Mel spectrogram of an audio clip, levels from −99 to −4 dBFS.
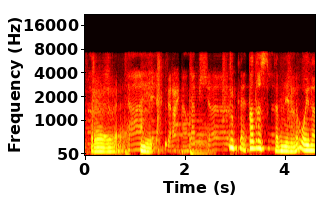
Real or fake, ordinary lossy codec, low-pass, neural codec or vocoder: fake; none; 7.2 kHz; codec, 16 kHz, 1 kbps, X-Codec, HuBERT features, trained on general audio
